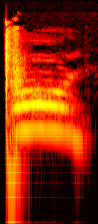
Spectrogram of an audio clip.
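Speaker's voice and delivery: sharp high yelp of pain. Acted. Henchman yelping when struck. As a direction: cry out as the blow lands. Khamsin hit.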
